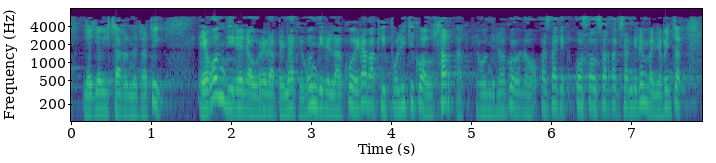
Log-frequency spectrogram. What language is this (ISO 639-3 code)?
eus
